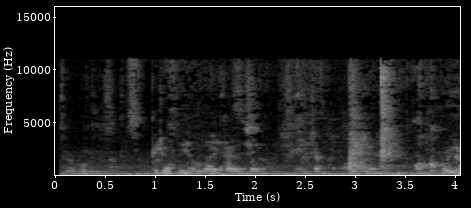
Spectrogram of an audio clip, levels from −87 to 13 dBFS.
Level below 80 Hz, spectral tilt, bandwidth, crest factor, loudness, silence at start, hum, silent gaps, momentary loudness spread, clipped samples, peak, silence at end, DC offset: -50 dBFS; -4 dB/octave; 11.5 kHz; 20 dB; -34 LUFS; 0.05 s; none; none; 13 LU; under 0.1%; -12 dBFS; 0 s; under 0.1%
